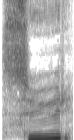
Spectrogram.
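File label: "sur", Norwegian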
